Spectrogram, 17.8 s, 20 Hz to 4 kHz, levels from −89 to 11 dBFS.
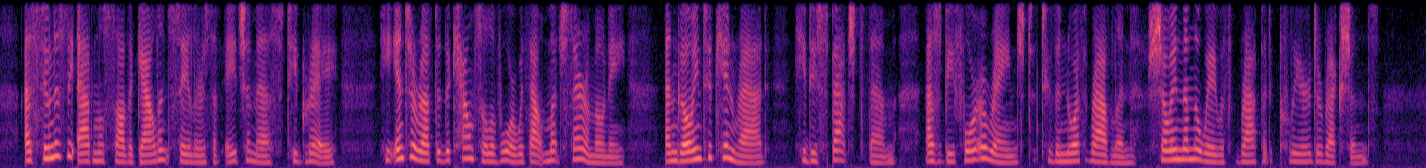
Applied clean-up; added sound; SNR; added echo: none; none; none; none.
